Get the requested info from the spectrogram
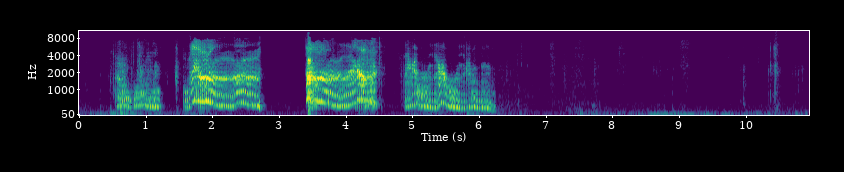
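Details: Pomeranian eating a raw pork backbone, giving four wavering, moaning whimpers of one to one and a half seconds each with short gaps, then quiet with faint rustling.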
